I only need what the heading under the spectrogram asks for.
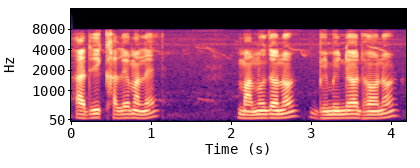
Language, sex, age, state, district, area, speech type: Assamese, male, 60+, Assam, Golaghat, urban, spontaneous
